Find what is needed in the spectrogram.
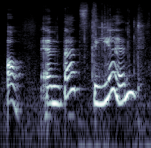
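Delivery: ordinary delivery, nothing marked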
